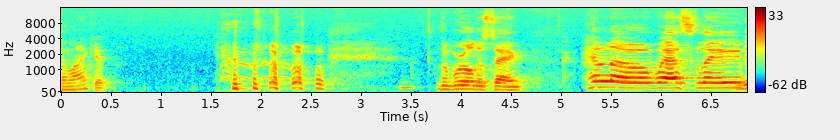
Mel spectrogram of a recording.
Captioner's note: laugh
